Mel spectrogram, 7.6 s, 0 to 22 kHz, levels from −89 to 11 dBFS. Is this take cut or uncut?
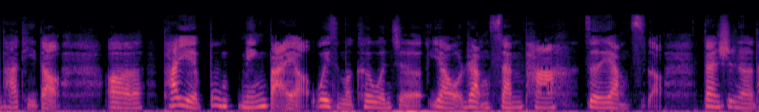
uncut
